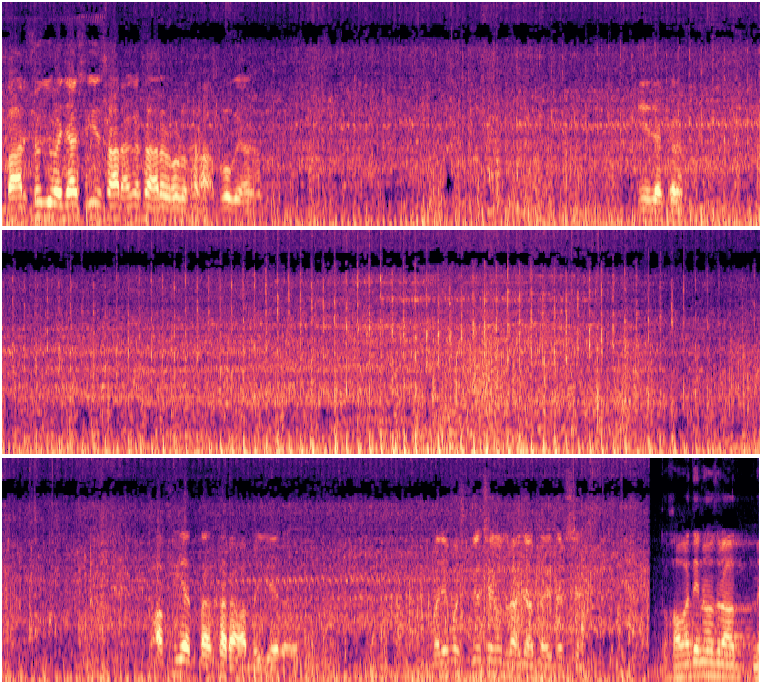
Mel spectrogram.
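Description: A motorcycle engine rumbles steadily as the bike rides over a bumpy dirt track.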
